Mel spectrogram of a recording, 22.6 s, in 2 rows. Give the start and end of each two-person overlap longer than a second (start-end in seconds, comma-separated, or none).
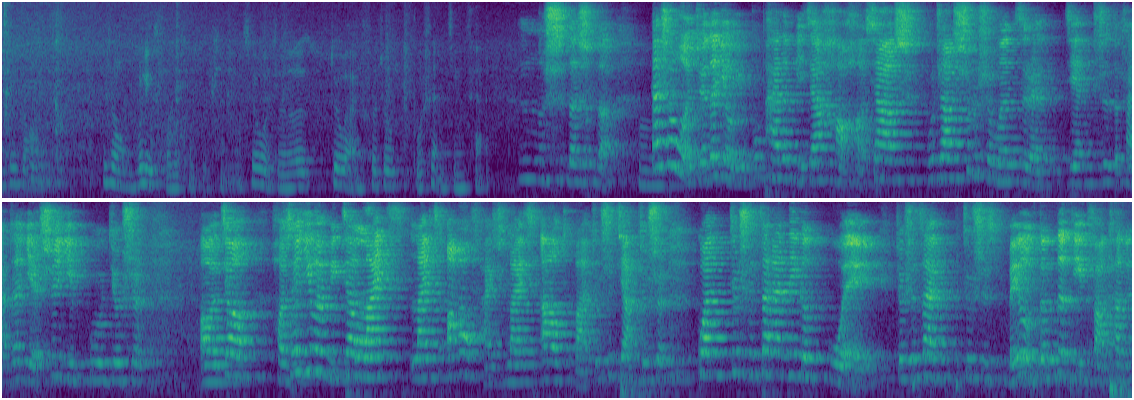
none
